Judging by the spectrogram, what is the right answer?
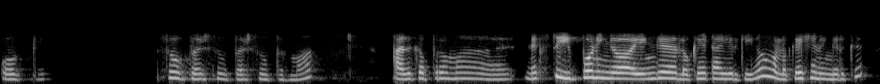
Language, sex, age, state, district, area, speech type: Tamil, female, 18-30, Tamil Nadu, Tirunelveli, urban, conversation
